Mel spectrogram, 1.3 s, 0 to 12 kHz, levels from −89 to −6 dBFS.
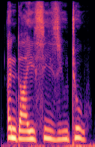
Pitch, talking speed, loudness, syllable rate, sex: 190 Hz, 235 wpm, -16 LUFS, 5.0 syllables/s, female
